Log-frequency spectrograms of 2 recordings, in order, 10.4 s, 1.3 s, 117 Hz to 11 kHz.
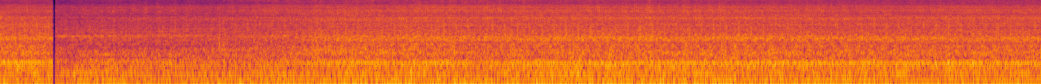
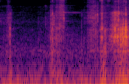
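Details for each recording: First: Smooth, even idle of a 2007 Honda Odyssey Touring 3.5 V6 after belt tensioner assembly replacement; no bearing noise, unlike the old stripped assembly whose bearing was audible. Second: 2007 Honda Odyssey Touring 3.5 belt tensioner assembly, removed and its pulley turned by hand, with a dry, scratchy metallic rasp and uneven clicks: worn pulley bearing, assembly being replaced.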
